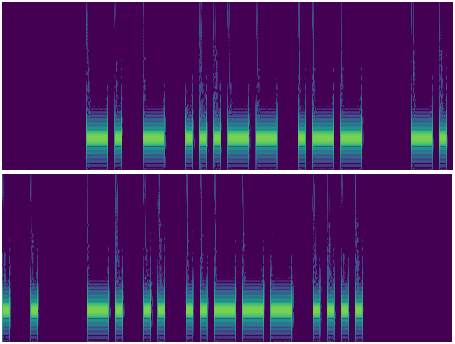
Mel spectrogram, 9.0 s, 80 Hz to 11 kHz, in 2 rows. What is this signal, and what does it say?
Morse code, heard as a keyed tone, about 17 wpm, 700 Hz. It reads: NT3W DE NI2H
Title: USA Callsign DE Callsign - 4 Characters - 17wpm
